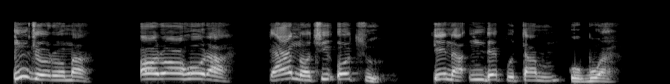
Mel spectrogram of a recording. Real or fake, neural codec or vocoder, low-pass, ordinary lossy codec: real; none; 7.2 kHz; none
